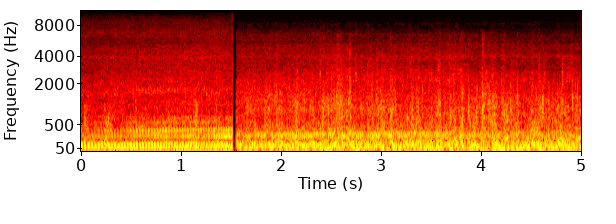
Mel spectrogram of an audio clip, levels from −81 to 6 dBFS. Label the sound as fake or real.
fake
